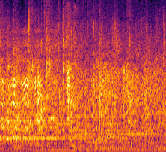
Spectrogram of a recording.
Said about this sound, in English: You guys could clap for that.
